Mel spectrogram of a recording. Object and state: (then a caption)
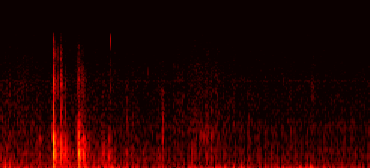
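Dry flamboyant seed pod with loose seeds rattling inside. A dry, inedible seed pod from a flamboyant tree is shaken, and the loose seeds inside give a few quick, dry rattles. The sharp clicks die away almost instantly, leaving a quiet, hushed background.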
